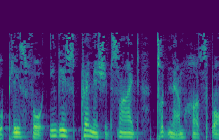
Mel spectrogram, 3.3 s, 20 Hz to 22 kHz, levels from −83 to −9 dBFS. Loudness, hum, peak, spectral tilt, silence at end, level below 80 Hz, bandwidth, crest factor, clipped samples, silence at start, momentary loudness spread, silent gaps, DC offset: -28 LUFS; none; -12 dBFS; -4.5 dB/octave; 0 s; -54 dBFS; 8.8 kHz; 16 dB; under 0.1%; 0 s; 5 LU; none; under 0.1%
